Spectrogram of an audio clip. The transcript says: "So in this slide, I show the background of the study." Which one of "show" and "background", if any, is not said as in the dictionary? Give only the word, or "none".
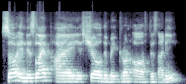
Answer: background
